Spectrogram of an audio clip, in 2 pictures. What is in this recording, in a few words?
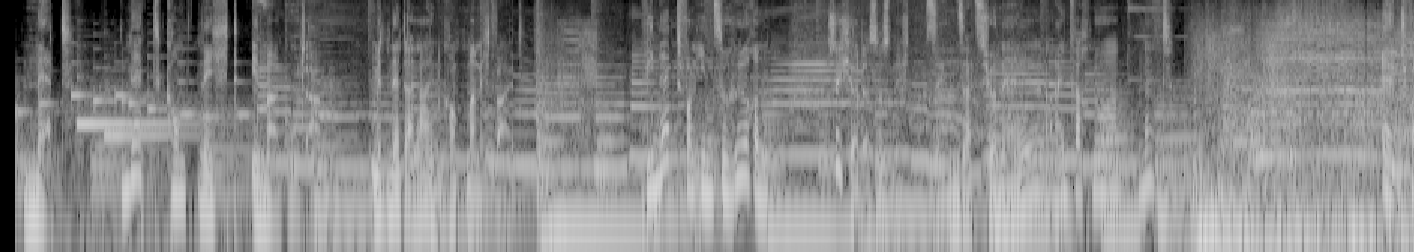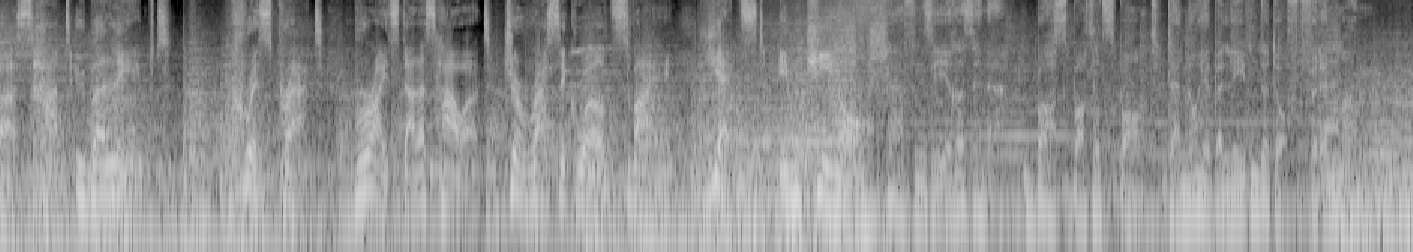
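German, General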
